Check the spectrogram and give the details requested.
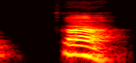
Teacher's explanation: క అన్నప్పుడు లోపల ఉంది మడిచి ఉంది నాలిక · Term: క వర్గము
